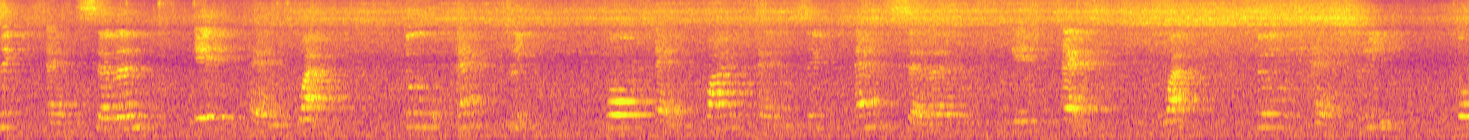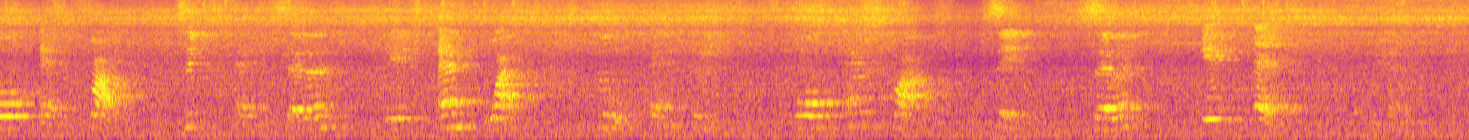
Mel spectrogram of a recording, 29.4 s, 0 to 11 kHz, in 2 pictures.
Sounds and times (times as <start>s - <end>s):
Speech: 0.0s - 5.4s, 6.0s - 20.0s, 20.7s - 22.0s, 22.6s - 28.9s.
